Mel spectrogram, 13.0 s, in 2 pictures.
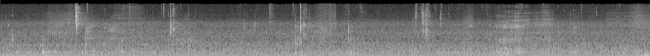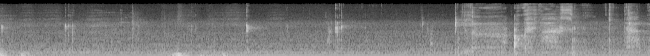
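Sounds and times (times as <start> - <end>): sticky wet chewing: 0.6 - 7.9.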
